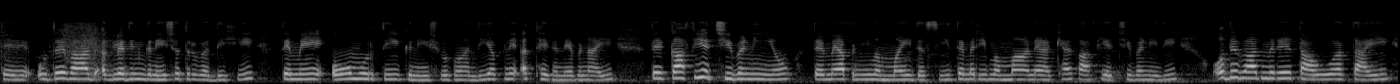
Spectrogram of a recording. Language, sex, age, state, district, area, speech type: Dogri, female, 18-30, Jammu and Kashmir, Reasi, rural, spontaneous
